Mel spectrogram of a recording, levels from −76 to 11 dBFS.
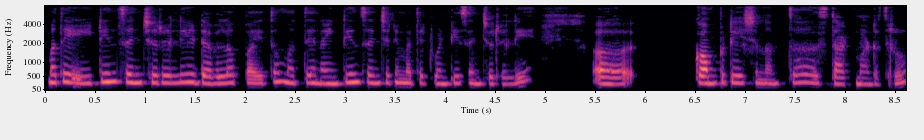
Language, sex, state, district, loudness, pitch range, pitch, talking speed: Kannada, female, Karnataka, Mysore, -23 LUFS, 245-285 Hz, 265 Hz, 140 wpm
